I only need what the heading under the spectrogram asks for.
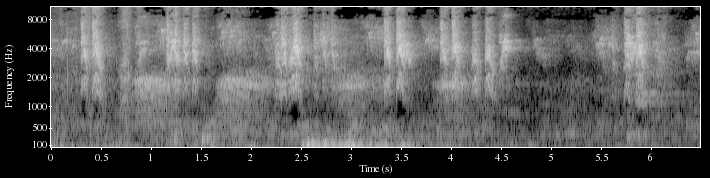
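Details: Chirping from a female house sparrow: short, scratchy notes in clustered bursts, with a low rumbling noise for about a second in the middle and softer trailing chirps toward the end.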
